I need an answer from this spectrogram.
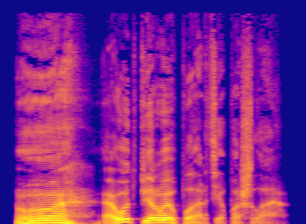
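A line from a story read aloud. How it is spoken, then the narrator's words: Weary sigh. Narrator (Russian): устало вздохнул я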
